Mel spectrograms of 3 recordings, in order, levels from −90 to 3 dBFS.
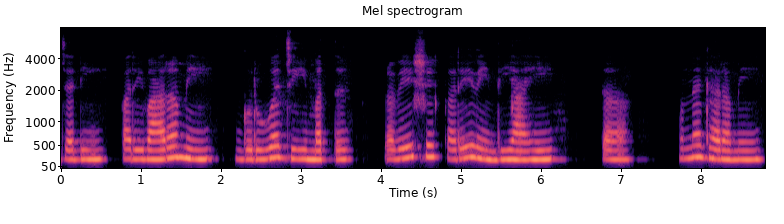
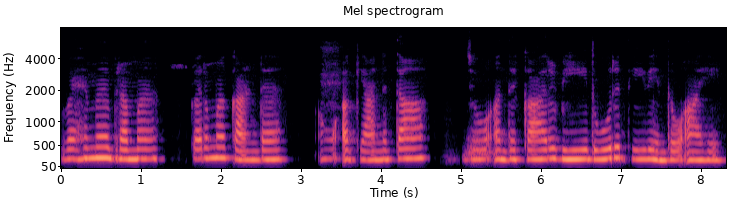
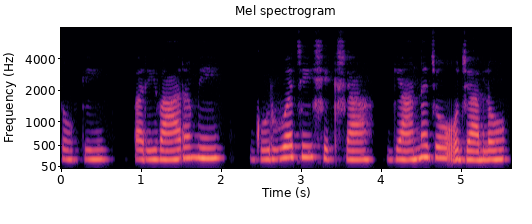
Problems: background sounds at intervals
